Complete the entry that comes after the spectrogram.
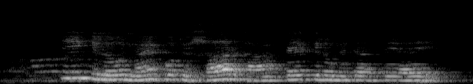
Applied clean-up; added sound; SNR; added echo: none; none; none; reverberation time 0.9 s.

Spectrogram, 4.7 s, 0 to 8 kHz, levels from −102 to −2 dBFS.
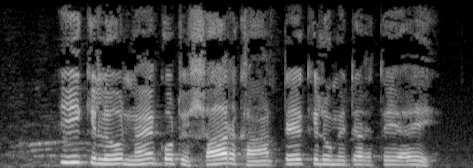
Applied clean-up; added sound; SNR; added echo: none; none; none; none.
